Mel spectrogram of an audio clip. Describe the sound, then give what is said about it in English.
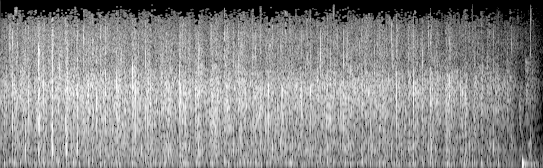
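Audience applause welcoming a speaker at an evening talk: dense, steady clapping from a crowd fills about eleven seconds at an even level, tapering off right at the end. “Please join me in a warm welcome for Francis Collins.”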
